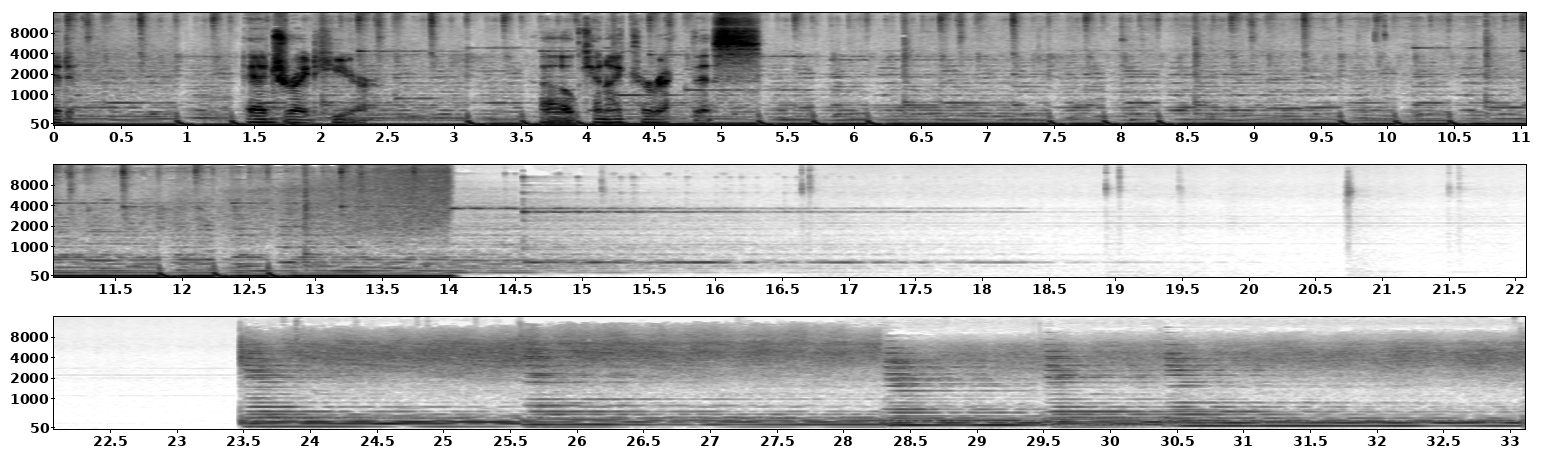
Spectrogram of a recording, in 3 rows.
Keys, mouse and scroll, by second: 0.1 middle click, 6.5-7.9 middle drag, 9.8 click, 18.9 click, 21.4 click, 23.7 click, 24.2 middle click, 24.7 click, 25.1 middle click, 25.8 middle click, 27.1-28.2 middle drag, 28.7 middle click, 32.9 middle click.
